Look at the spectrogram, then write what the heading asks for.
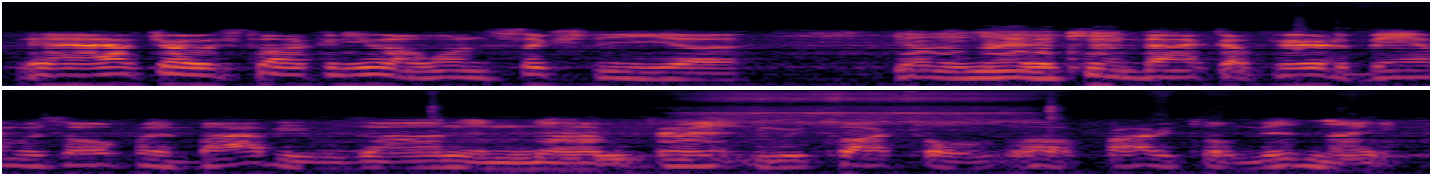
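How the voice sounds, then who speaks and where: A man's voice: sits low, fairly even intonation, brisk, fairly bright tone. A man chatting casually as an amateur radio operator over an AM shortwave transmission. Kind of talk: casual technical chat over ham radio. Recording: phone-like AM radio with faint noise.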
